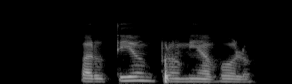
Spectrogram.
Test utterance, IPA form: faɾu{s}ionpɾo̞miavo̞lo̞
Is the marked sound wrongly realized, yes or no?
yes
